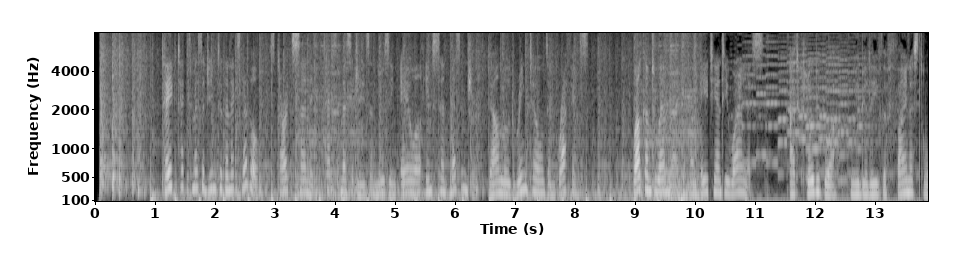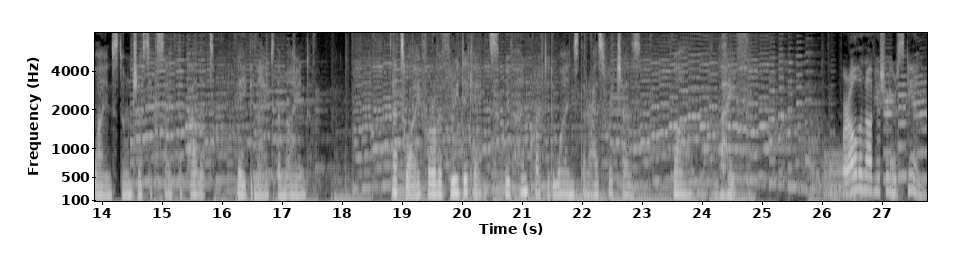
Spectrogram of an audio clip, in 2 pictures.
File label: English VO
